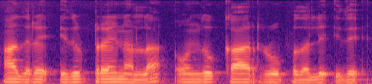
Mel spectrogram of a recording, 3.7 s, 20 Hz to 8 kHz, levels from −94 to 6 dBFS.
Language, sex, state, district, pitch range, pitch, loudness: Kannada, male, Karnataka, Koppal, 95-105 Hz, 100 Hz, -16 LUFS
